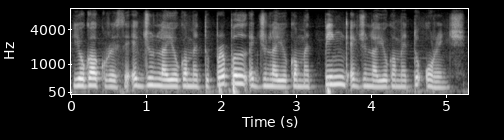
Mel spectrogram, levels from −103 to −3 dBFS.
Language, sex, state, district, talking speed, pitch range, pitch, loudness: Nagamese, female, Nagaland, Kohima, 235 wpm, 180-205 Hz, 190 Hz, -19 LUFS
